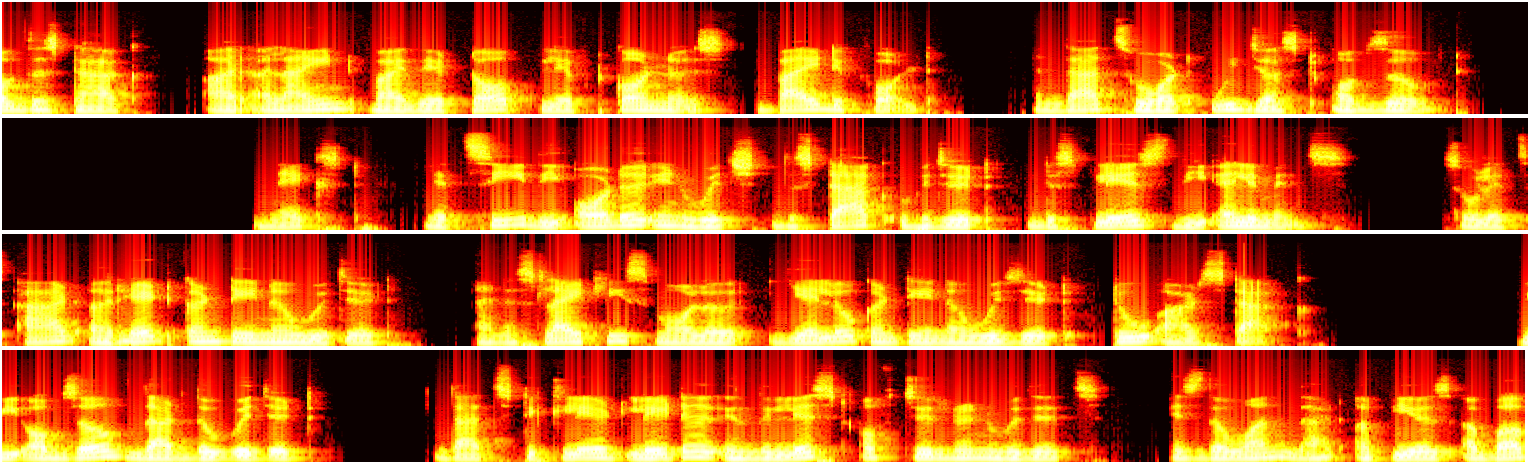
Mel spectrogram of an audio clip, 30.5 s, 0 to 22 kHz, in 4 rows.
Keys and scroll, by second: 8.8 super+w, 10.1 shift+Return, 10.2 shift+c, 10.7 shift+Return, 10.8 shift+9, 11.1 shift+,, 13.6 shift+Return, 13.7 shift+o, 15.1 super+BackSpace, 15.2 super+s, 15.9 super+d, 16.2 super+BackSpace, 16.6 super+BackSpace, 16.7 super+s, 17.5 super+d, 18.0 super+BackSpace, 20.2 super+0, 20.6 super+Right, 21.6 super+Return, 21.7 super+s.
